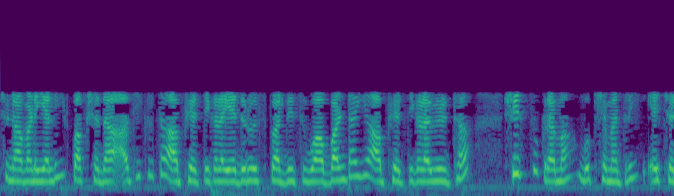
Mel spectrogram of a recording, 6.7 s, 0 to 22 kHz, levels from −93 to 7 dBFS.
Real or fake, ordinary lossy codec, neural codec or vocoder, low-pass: real; none; none; 3.6 kHz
